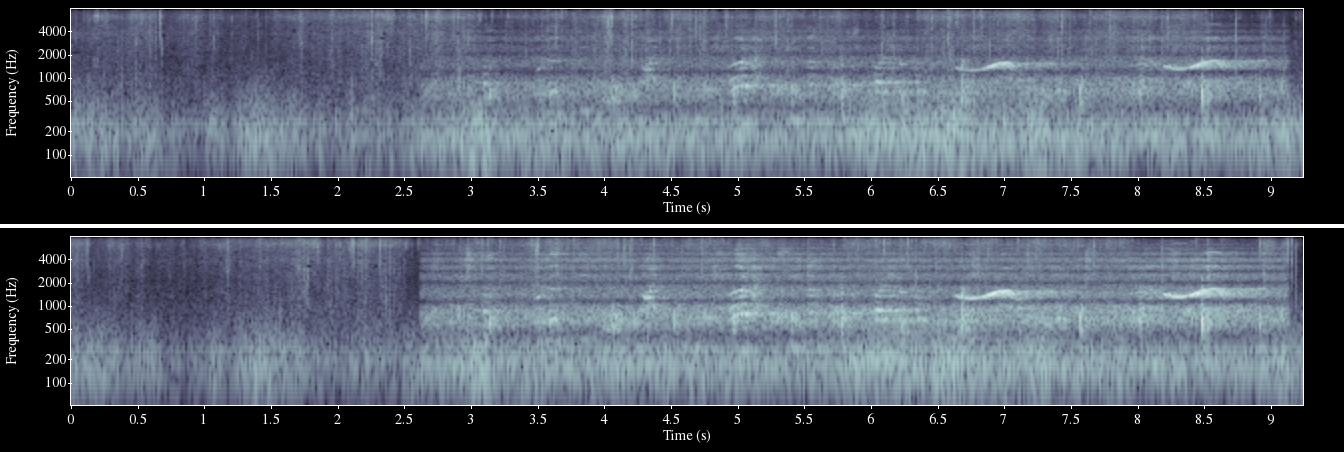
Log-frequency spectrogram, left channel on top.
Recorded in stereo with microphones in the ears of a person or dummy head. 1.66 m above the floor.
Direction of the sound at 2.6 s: 45° right (ahead or behind).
